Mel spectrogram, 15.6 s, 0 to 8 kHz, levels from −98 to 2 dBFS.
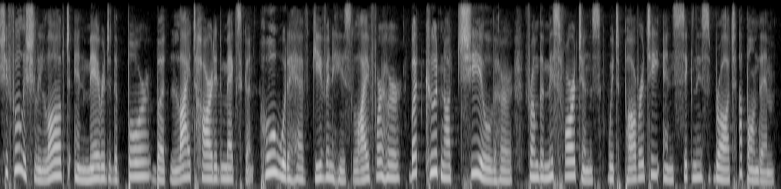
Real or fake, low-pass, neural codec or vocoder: real; 7.2 kHz; none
